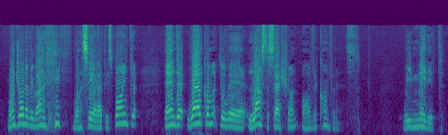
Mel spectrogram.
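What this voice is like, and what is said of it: Italian accent speaking English. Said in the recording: “as you can hear from my accent, classic North America. No, yeah, I'm actually Italian”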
